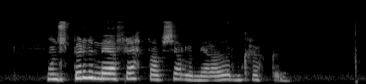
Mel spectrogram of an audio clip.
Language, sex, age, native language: Icelandic, female, 14, Icelandic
